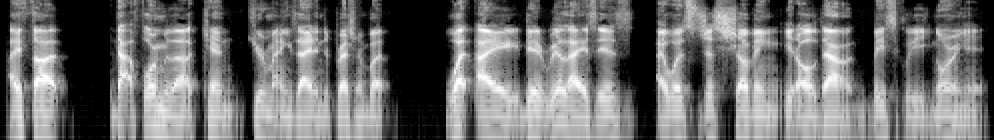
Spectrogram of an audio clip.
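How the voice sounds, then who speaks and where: Earnest and reflective, a deep-voiced man from the Philippines shares his personal story in a podcast interview, where he appears as a guest keto health coach, dropping plenty of "you know" fillers. He speaks at normal speed with a sharp tone, and the clean studio recording has no room sound.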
